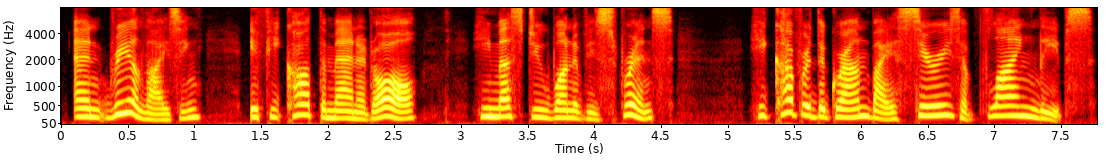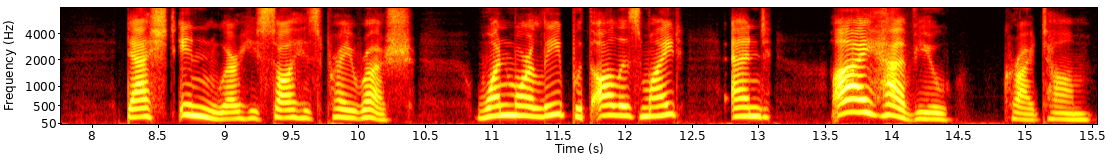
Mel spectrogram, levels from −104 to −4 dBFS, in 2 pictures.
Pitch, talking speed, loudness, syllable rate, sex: 205 Hz, 175 wpm, -21 LUFS, 4.6 syllables/s, female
